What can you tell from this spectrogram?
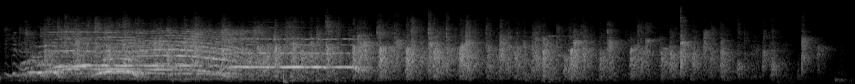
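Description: An audience at a poetry night bursts into loud applause for two Mouthy Poets performers, mixed with cheers and whoops, a dense wash of clapping that gradually thins out into scattered, fading claps over several seconds.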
